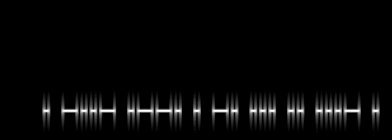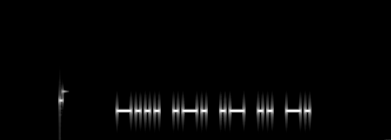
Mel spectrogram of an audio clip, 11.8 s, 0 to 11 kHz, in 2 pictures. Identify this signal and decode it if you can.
Morse code, heard as a keyed tone, about 17 wpm, 700 Hz. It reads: EXPENSIVE BRAIN
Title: Sentences from Top 1000 Words - Review Part 6 - New Word Drill - 17wpm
